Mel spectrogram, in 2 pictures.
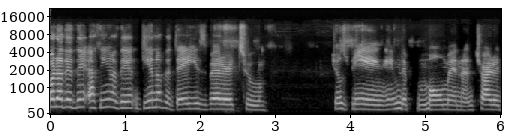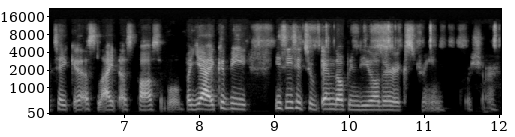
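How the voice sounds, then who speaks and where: Recorded dry and close with no echo, the speaker has a Spanish accent and a dark, mellow tone, moving at a moderate pace with ordinary pitch variation and big swings in loudness. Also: woman, medium pitch for a woman. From Mexico. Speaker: artist. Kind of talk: casual chat.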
